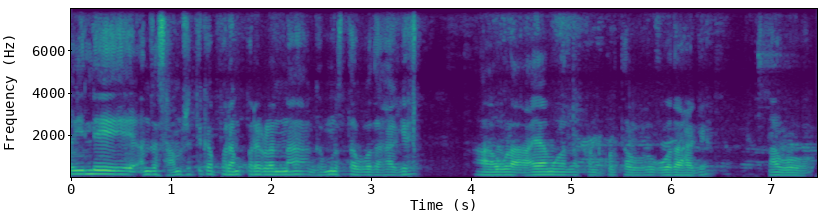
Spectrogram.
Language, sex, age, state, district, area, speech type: Kannada, male, 30-45, Karnataka, Bellary, rural, spontaneous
